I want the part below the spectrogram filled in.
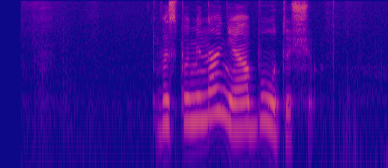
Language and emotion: Russian, neutral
